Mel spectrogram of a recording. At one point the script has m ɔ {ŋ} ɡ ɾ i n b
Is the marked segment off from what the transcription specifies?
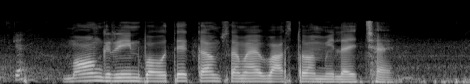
no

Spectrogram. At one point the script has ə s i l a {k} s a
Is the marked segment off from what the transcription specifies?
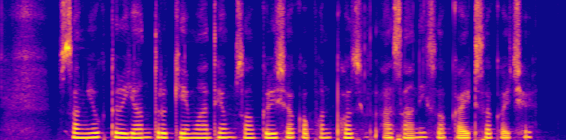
yes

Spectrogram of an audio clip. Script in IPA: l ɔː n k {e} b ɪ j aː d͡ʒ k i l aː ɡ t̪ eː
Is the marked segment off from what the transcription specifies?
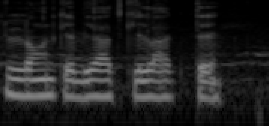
no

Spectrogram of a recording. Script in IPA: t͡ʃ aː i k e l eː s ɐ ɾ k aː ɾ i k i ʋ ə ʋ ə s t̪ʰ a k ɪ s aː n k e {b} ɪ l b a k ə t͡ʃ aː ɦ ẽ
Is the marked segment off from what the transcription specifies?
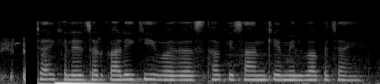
yes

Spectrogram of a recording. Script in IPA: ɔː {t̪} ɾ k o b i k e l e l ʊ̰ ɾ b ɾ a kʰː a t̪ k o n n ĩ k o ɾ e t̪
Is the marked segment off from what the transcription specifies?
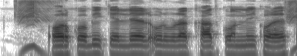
yes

